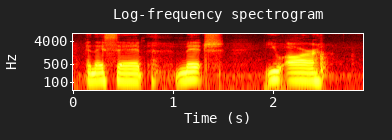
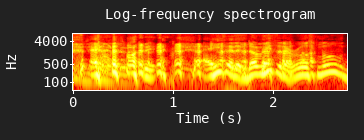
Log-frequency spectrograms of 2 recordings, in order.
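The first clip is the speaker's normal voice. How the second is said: high, loud laughing talk; cracking up while talking; laughing hard; 10 semitones higher, 5 dB louder, slower than usual. Real, not acted. Laughing at the smooth repeat.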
